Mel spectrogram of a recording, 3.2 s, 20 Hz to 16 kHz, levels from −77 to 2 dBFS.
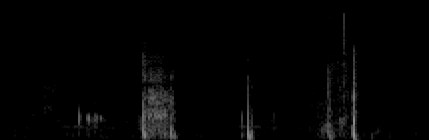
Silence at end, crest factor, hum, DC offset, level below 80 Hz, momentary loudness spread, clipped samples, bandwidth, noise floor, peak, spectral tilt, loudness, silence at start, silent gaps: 0.55 s; 30 dB; none; under 0.1%; -64 dBFS; 15 LU; under 0.1%; 11 kHz; -72 dBFS; -18 dBFS; -6 dB/octave; -47 LUFS; 0.65 s; none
